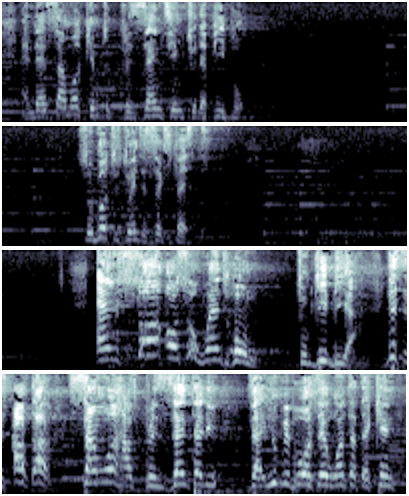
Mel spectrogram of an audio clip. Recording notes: Preached at the Spiritual Encounter Service.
